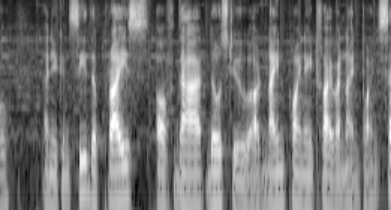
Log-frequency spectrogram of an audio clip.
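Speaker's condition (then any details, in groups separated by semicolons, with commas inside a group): No condition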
